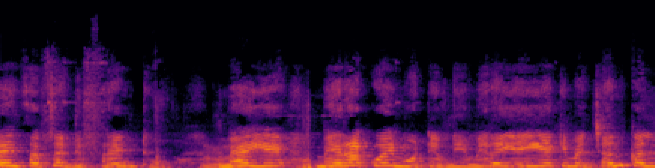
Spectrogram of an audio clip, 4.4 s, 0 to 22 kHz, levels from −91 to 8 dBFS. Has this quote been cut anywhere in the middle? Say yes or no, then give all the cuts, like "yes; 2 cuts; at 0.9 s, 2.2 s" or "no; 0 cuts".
no; 0 cuts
